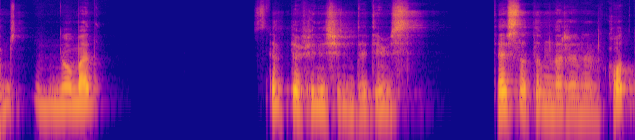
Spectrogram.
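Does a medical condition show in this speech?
No.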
